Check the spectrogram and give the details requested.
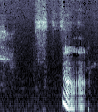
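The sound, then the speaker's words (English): A single cat meow, fairly loud, with a rising then falling whine lasting about half a second. Quiet background sounds surround it, and no one talks. “Kitty. Look at that.”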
